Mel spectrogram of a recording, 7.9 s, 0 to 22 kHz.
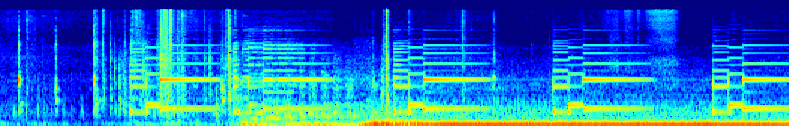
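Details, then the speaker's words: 2013 Ford F-150 XLT, third BCM after water leak through windshield: engine start with bright two-tone chimes about four per second, false all-four door-ajar and low brake fluid warnings, hazards stuck on. Failed body control module again. "driver's door jar passenger door jar left rear door jar right rear door jar low brake fluid"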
